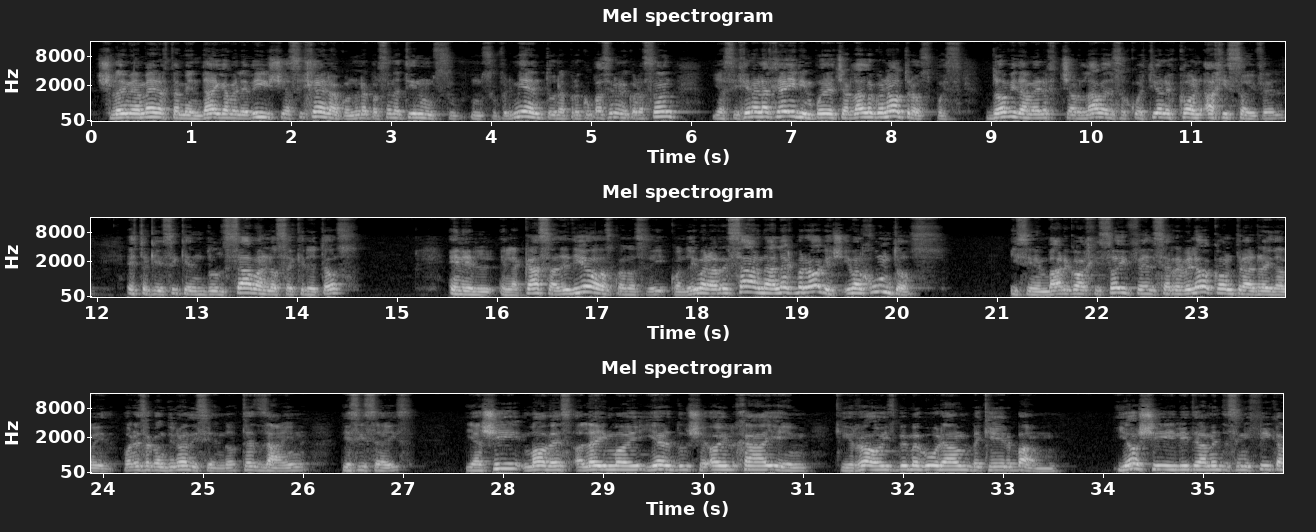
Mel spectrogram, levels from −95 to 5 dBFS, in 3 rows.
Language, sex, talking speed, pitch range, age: Spanish, male, 130 wpm, 150-195 Hz, 40-59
